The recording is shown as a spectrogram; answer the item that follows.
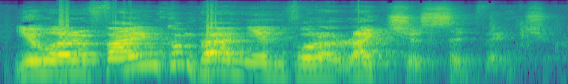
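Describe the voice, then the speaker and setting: Man playing a high-voiced, sweeping, kindly storybook king. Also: vocal fry, pushed and bright, heavily acted. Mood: fond, teasing. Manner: formal, earnest, declamatory. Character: kindly, weary king, grand and benevolent. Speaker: actor in a staged musical reading. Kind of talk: theatrical stage acting. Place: indoor hall, live staged reading. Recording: roomy live stage pickup.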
